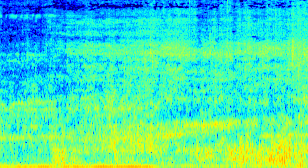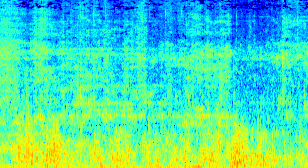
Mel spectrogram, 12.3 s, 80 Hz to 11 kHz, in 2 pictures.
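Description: JCB 3DX backhoe loader's diesel engine running as the machine drives along the road. It starts as a steady hum, and from about four seconds a louder rapid clatter takes over as the loader comes close.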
